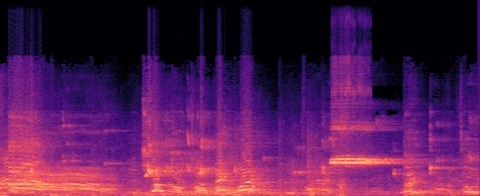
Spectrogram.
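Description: Basketball game sound in a gym hall: a ball bouncing on the hardwood court among shouting voices, and a referee's whistle blown once, about half a second long, a little past the middle.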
